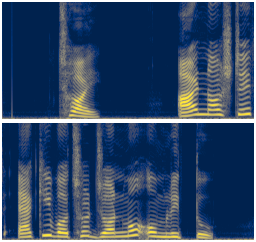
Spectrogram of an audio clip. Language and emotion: Bengali, neutral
